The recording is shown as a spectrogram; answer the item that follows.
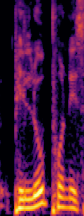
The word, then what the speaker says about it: Peloponnes: über Patras sind wir dann nach äh, auf, in die, auf die Penel, äh, Peloponnes. – Penepol. Pele Peloponnes. Das konnte ich da schon da nicht aussprechen. Jetzt zum späten Abend wird es dann auch noch ein bisschen schwieriger. Aber wir sind dann östlich gefahren, also wir sind dann erstmal ähm, Peloponnes. Genau, richtig, genau.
